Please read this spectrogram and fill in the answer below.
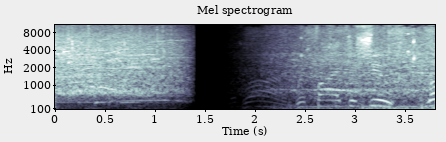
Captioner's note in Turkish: coşkulu tezahürat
